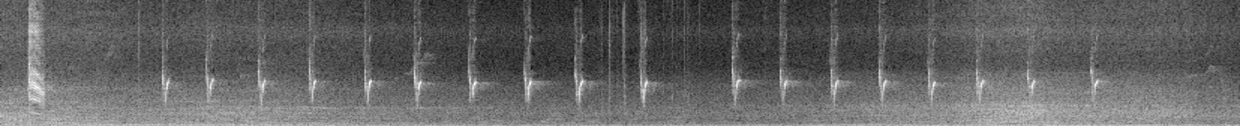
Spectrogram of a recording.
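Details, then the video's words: Madura-type long-tailed shrike, said to have few mimicked fill-ins yet, repeating sharp, high, clipped chip notes roughly every half second for about ten seconds, after one loud opening note, over faint background hiss. "suara asli cendet madura"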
